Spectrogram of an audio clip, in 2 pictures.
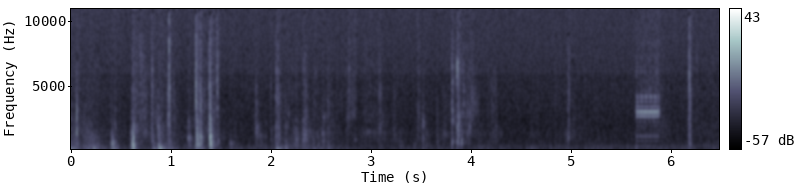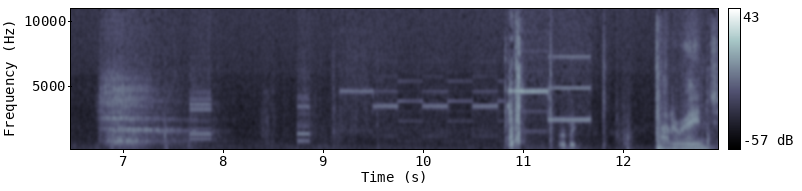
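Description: car door opening

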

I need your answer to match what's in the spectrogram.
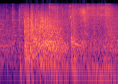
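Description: gunshot

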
